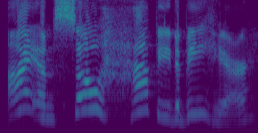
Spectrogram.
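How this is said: The voice sounds cheerful and positive. The speaker is truly glad to be there.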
